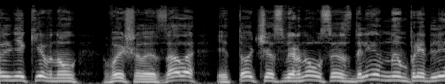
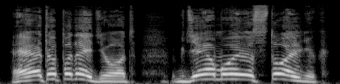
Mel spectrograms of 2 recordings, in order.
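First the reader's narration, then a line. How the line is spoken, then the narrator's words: Shout. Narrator (Russian): крикнул он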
